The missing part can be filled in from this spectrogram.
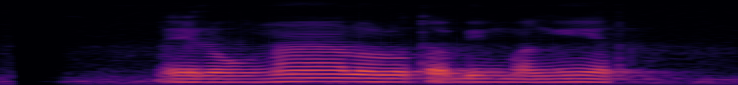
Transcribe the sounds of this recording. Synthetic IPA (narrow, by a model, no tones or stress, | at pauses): ɛɾɔŋnalɔlut̪abiŋbaŋir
